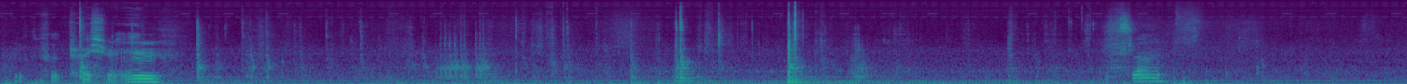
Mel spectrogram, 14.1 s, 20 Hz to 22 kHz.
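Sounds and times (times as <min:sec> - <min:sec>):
brief rattle: 0:01.7 - 0:13.2
clip snapping into place: 0:02.0 - 0:09.3.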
